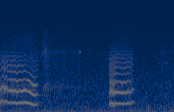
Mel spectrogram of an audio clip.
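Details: Sleeping cat indoors in a dining room, snoring: two drawn-out, whistling, slightly wavering tones, each under a second long, separated by a quiet pause of about a second and a half, like breaths in and out.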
